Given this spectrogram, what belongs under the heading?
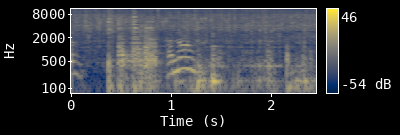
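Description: Food sizzles and fries in a frying pan while being stirred during iftar preparation, with scraping clatters and spitting fat close by and a brief voice partway through.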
